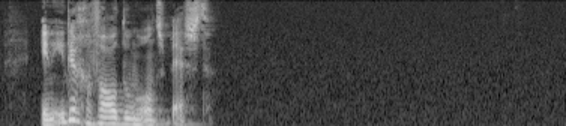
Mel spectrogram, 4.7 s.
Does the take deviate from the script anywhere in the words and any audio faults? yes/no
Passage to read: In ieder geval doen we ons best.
no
